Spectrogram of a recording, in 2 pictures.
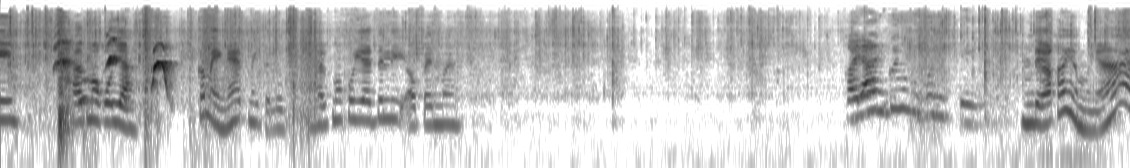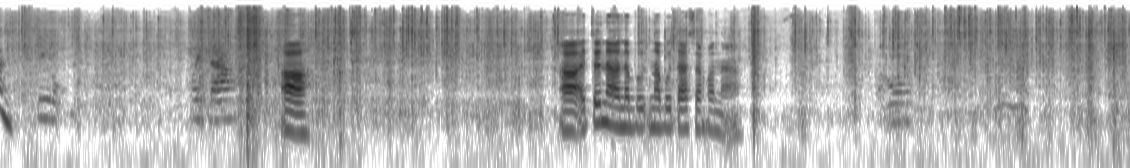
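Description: Plastic wrapping crinkles and rustles as it is handled.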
